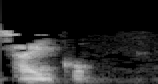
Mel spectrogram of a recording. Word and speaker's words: psycho: y yo sé que esa palabra psycho es difícil de pronunciar, pero en realidad quiere decir psicópata, y se pronuncia psycho, como la Sociedad de Autores y Compositores.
